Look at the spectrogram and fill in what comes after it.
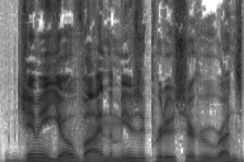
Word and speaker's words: Iovine: Table says Iovine is pronounced Iovine. I-O-V-I-N-E.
